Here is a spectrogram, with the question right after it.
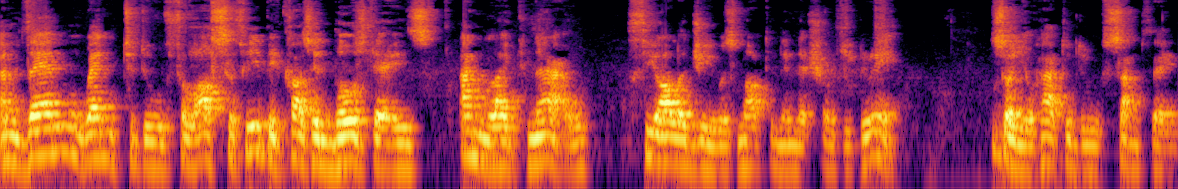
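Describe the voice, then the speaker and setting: With a Welsh accent, a man speaks at a moderate pace in a somewhat breathy voice. His medium pitch varies in an ordinary way, while his loudness swings widely. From Wales, Swansea area. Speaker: philosopher. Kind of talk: interview. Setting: office. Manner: measured, formal.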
